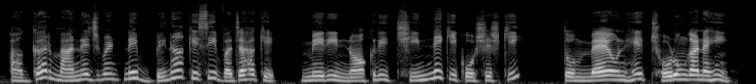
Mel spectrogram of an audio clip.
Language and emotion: Hindi, angry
